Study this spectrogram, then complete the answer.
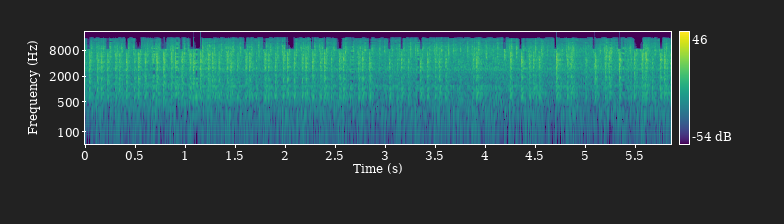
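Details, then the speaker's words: Fox body with 5.3 LS swap: harsh buzzy metallic rattle coming and going over the running engine, fairly regular, like driveline vibration; owner suspects exhaust or transmission, not the motor; cause unconfirmed, sound starting to go away. "don't know what that sound is. It sounds like exhaust. It's in the training. Sounds like it's in the transmission. It ain't in the motor, that's for sure."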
